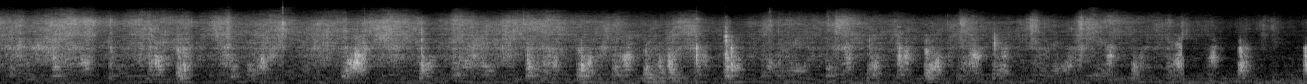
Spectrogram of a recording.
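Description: Ground onion chutney is stirred into a pan, with wet, squelching scrapes and soft splashy bursts repeating in an irregular rhythm, close and moderately loud, with no talking.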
